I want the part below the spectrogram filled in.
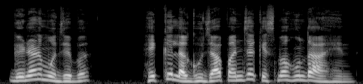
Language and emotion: Sindhi, neutral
